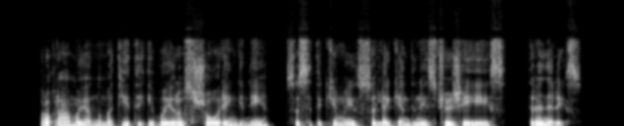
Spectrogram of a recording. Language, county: Lithuanian, Kaunas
